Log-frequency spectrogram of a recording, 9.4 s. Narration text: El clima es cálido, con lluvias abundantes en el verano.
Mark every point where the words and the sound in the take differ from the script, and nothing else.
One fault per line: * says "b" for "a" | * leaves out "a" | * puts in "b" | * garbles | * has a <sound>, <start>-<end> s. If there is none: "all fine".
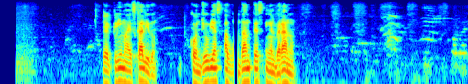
* has a dropout, 4.7-4.8 s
